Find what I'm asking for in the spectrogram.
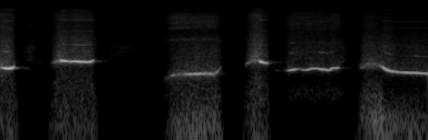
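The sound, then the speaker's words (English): A man whistles a short, off-melody tune, imitating the sound a doll makes. It has six separate clear notes at mid-high pitch with short silences between them, and the last note glides downward. “Alan Arkin is a really fucking bad whistler. Really? He's not that bad. The one scene where he's like, you'll know it's the doll because it sounds like this.”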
